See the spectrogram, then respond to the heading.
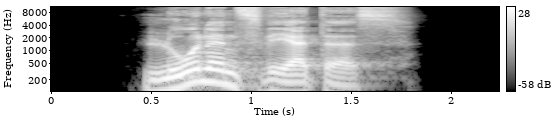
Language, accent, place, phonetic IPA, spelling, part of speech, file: German, Germany, Berlin, [ˈloːnənsˌveːɐ̯təs], lohnenswertes, adjective, De-lohnenswertes.ogg
- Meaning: strong/mixed nominative/accusative neuter singular of lohnenswert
